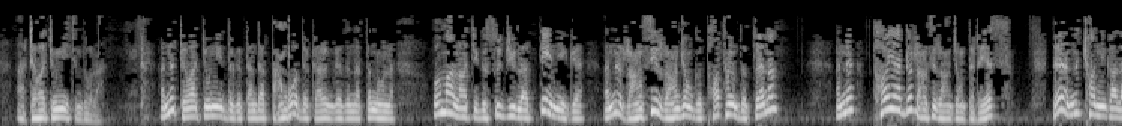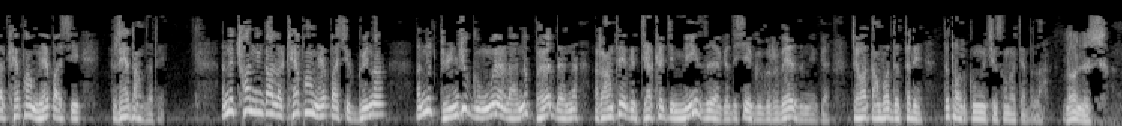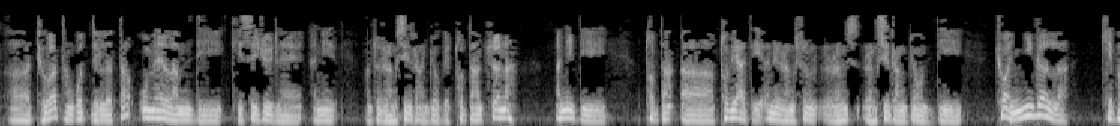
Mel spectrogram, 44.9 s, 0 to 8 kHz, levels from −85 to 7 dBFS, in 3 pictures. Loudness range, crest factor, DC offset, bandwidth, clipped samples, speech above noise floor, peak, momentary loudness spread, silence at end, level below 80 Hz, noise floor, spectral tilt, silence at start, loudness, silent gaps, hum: 3 LU; 14 dB; under 0.1%; 5.8 kHz; under 0.1%; 33 dB; -2 dBFS; 9 LU; 0 s; -32 dBFS; -46 dBFS; -12.5 dB/octave; 0.2 s; -15 LUFS; none; none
